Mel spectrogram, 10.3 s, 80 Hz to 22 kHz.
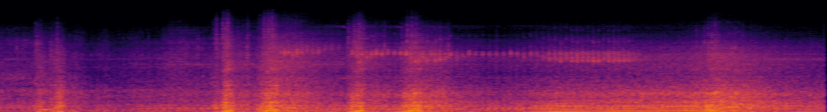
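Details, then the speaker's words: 1976 Jeep Wagoneer abandoned about 4 years, new battery, gas about 3 years old, first start after fixing a wiring fault and fuel pump running: several cranking bursts, then it catches and holds a steady, low, even idle, no knocking or smoke; 60 psi oil pressure. "She's running. Success. Doesn't even have any smoke. No smoke."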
